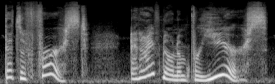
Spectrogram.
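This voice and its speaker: Casting: friendly woman for anime game, high voice, very animated intonation, faint noise behind. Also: measured pace. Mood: amazed, friendly. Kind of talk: anime video game voice acting.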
